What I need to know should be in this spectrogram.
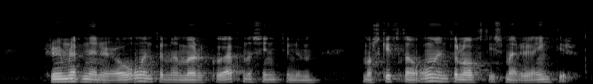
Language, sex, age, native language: Icelandic, male, 18-19, Icelandic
